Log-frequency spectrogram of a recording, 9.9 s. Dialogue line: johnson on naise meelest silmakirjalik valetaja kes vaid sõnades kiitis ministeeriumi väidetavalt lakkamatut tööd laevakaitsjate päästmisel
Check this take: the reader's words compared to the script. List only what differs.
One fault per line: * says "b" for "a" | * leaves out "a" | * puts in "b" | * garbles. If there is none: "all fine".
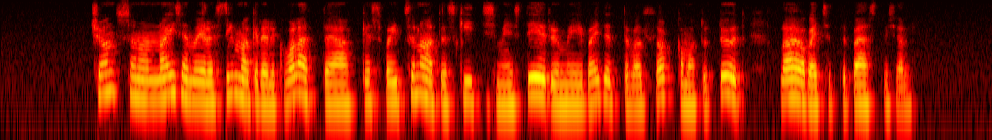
all fine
